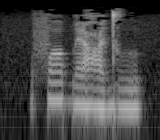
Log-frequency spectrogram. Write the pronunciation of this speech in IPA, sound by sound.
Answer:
fɔbæ ʕɪdu

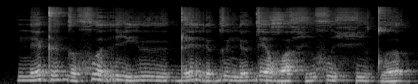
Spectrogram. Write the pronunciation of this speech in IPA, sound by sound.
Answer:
ne˨˥ʈʏ˨˥ɡə˨˩xʷə˥˧ ri˥˧jʉ˥˧ | ɖe˨˥rʏ˨˩ ɡʉ˥˧nʏ˨˥ɡe˥˧ʁʷɐ˨˥ hi˨˥xʷi˥˧ hi˥˧tʷə˨˥

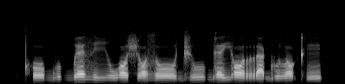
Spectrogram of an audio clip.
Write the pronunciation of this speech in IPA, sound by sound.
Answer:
kʰo˨bu˦˨ɡ͡bɛ˦ ziː˨wɔ˦ʃɔ˨zoː˦˨ d͡ʒuː˦ɡɛ˦jɔ˦˨ ra˨ɡu˨lɔ˦˨kʼĩ˨˦

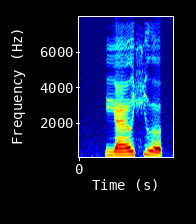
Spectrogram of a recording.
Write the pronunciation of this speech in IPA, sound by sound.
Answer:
jæə̯çɯə̯

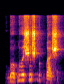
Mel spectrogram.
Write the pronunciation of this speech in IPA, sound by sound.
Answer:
ɠo˨˦ɓu˦ə̯ʃɨ˦ʃ ɠʊ˨ɡ͡ba˨ʃ

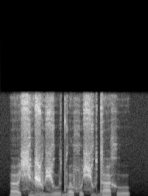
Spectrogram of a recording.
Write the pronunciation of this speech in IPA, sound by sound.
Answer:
ɐːɕɛ̤ʐṳ ʑuːdwɐχʷɐ ɕṳdaːxuː

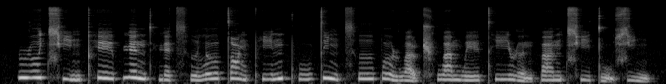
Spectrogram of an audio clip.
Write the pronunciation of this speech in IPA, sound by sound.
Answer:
ɻɤ˥t͡ɕʰḭ˨˩ŋpʰe˥˧ɪ̯ pɥɛ˥˩nt̪ʰɥɛ˩t͡sʰɹ̩˩ lɤ˥t̪ɑ˥˩ŋ pʰi˧˥npʰu˧˥ t̪i˥˩ŋt͡sʰɹ̩˥pɤ˥˩ɻwä̰˨˩ ʈ͡ʂʰwä˥mwe˧˥ɪ̯ t̪ʰi˥ɻə̰˨˩n pa˥nt͡ɕʰi˥˩ t̪ṵ˨˩ɕi˥˩ŋ

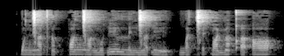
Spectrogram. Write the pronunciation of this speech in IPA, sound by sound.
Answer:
k͡pɔŋ͡ǀatʼɐ̃pːɑ ŋ͡ǀɑŋ͡muɗĩ lːeŋ͡ǀɐɗĩ | waǀek͡pɑmʲɐ̃ qʼiʔɑ

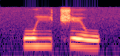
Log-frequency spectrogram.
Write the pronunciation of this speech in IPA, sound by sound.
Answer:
wit͡ʃew

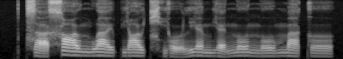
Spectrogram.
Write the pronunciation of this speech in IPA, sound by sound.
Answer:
t͡sä̰˨˩xɑ˥˨ʊ̯ n̪wa˥˨ɪ̯ pjɑ˦ʊ̯t͡ɕʰjo̰˨˩ʊ̯ ljɛ˥˨mjɛ̰˨˩n̪o˥˨ʊ̯ n̪o˨˦ʊ̯ mä˥˨kɤ˥˨

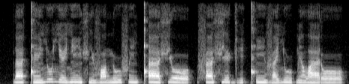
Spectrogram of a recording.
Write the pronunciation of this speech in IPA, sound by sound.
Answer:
ɾæǃẽ ʎuʎeʎĩ fʲẽvɒnu fĩǃʼæ fʲo | fæfʲe ɡʱiǃʼĩ væʎu ɓĩlˠæ ɾo

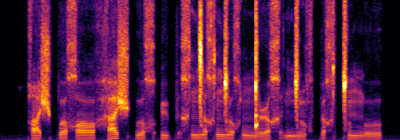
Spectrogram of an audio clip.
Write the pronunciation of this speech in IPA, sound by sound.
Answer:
qaʃpoχɔː haʃ ʔuχ ʔʉpḭχŋ͡ǀɯχŋ͡ǀuχ ŋ͡ǃə˞χḭ ŋ͡ǀũχpʏχǀũ ŋo

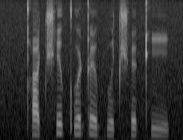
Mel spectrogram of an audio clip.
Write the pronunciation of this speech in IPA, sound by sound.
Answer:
qʰøt͡ʃʰɪ kʷʼə ʈøkʷet͡ʃʰʏkʰi

